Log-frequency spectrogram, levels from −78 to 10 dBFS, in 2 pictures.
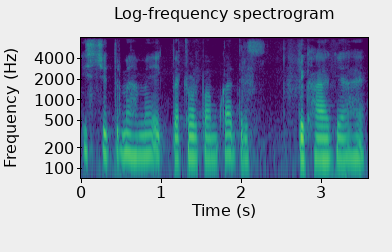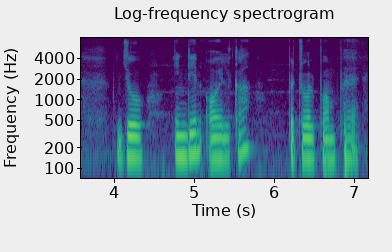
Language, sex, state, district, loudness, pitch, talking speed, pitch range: Hindi, male, Karnataka, Bangalore, -20 LUFS, 140 Hz, 160 wpm, 135-155 Hz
